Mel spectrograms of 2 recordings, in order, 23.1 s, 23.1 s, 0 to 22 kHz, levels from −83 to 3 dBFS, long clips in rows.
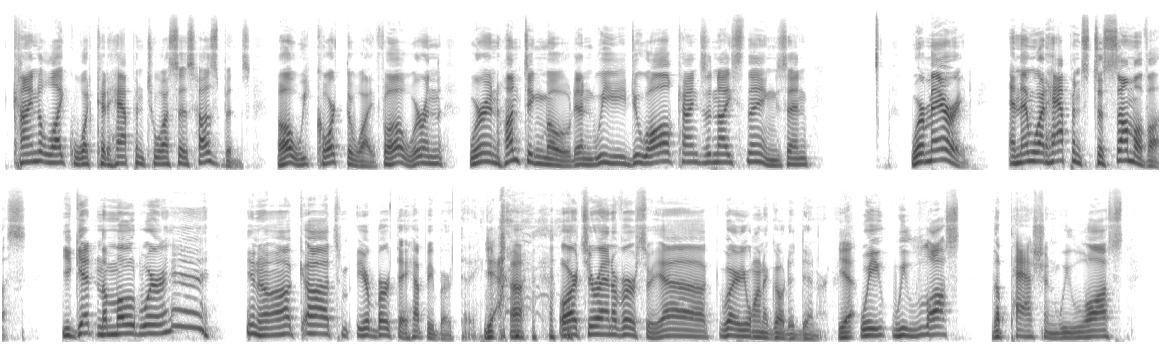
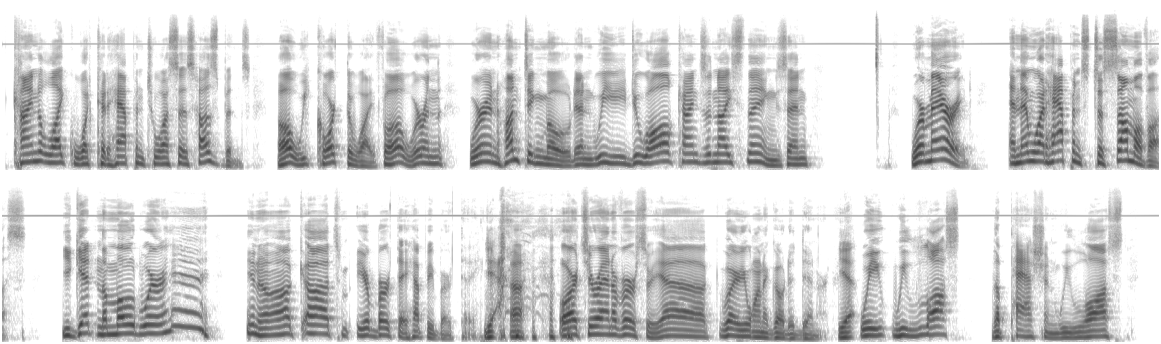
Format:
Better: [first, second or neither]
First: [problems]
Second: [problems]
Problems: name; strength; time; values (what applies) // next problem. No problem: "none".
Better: first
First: none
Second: high-pitched whine; noticeable; throughout; 8 kHz, 20 dB below the speech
